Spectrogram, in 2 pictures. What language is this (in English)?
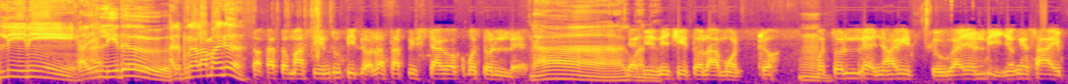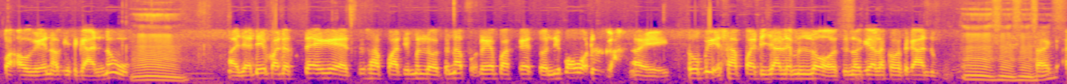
Malay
